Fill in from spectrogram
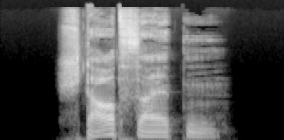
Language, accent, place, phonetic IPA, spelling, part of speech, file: German, Germany, Berlin, [ˈʃtaʁtˌzaɪ̯tn̩], Startseiten, noun, De-Startseiten.ogg
- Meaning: plural of Startseite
